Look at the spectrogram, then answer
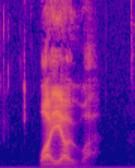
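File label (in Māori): "waiaua", Māori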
